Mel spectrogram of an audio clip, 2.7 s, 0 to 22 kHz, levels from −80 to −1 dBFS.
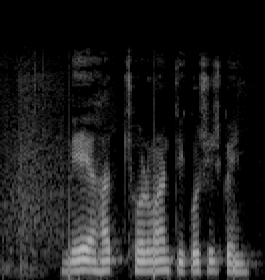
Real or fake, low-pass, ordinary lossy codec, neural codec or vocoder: fake; 10.8 kHz; Opus, 32 kbps; vocoder, 44.1 kHz, 128 mel bands every 512 samples, BigVGAN v2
